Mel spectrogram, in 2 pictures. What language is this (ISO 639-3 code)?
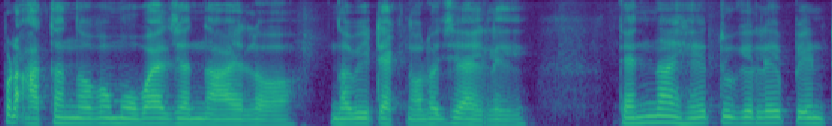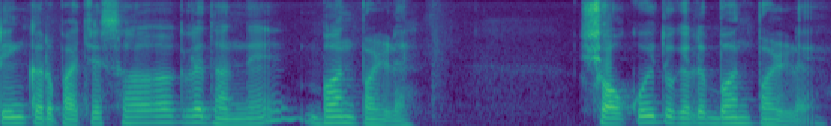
kok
